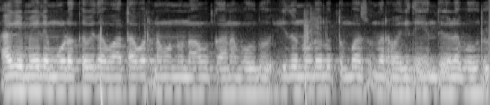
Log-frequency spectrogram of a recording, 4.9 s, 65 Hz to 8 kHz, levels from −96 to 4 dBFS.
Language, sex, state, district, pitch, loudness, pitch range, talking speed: Kannada, male, Karnataka, Koppal, 120 Hz, -17 LUFS, 115-125 Hz, 160 wpm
